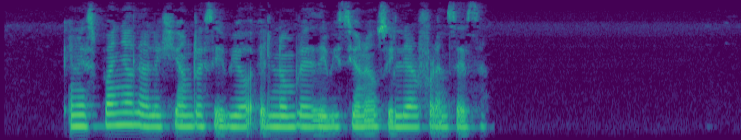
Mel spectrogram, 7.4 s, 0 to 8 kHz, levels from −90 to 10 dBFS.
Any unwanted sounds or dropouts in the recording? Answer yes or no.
no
